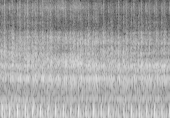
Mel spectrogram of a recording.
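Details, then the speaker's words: Small single-cylinder engine on a lawn scarifier during autumn scarifying: even thumping about eleven beats a second, sagging briefly as built-up thatch releases and loads it; engine bogging down. "and then what happens is all of a sudden it releases it massive and you can hear the engine bogging down."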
